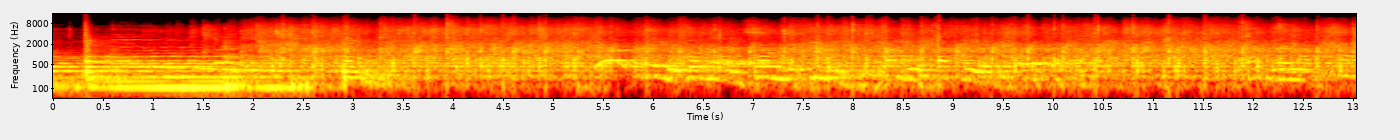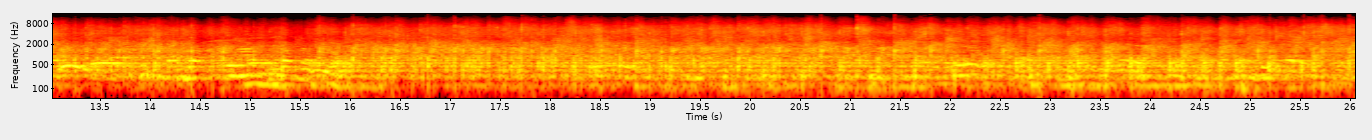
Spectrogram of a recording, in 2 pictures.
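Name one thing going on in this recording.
A woman sings into a microphone over loudspeakers.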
